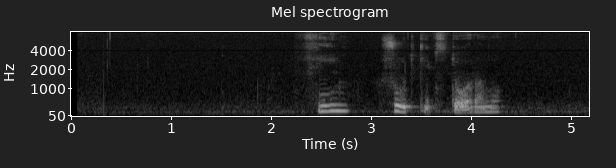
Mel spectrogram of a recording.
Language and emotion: Russian, sad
